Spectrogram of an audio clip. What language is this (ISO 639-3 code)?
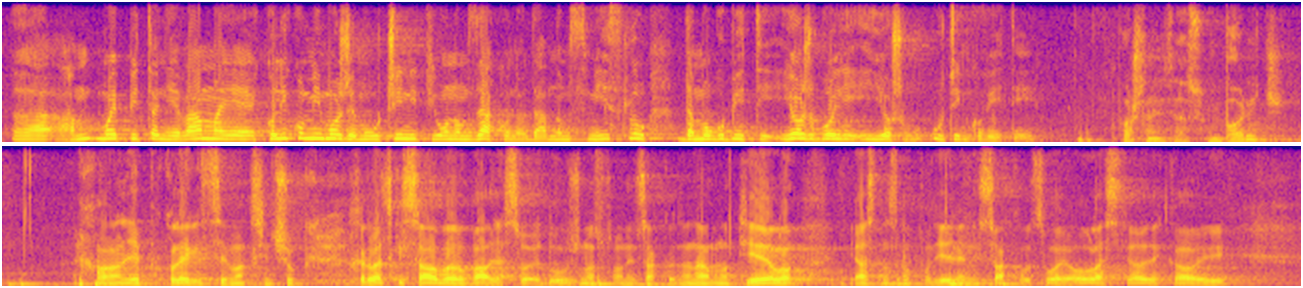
hrv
